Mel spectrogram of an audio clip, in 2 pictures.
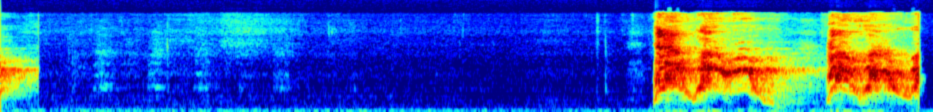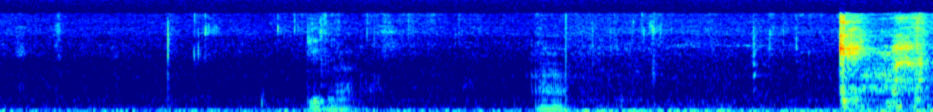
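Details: Timid Pomeranian barking at a trainer while feeling unsafe and backing away: two sharp, harsh barks in quick succession midway through, otherwise near silence with faint soft sounds.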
